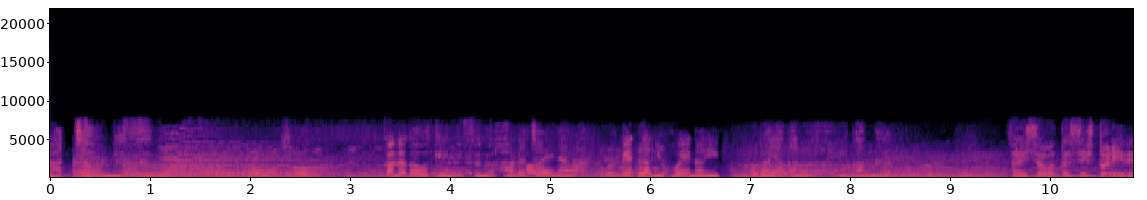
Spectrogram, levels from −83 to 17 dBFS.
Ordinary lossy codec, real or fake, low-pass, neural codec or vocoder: Opus, 16 kbps; real; 7.2 kHz; none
